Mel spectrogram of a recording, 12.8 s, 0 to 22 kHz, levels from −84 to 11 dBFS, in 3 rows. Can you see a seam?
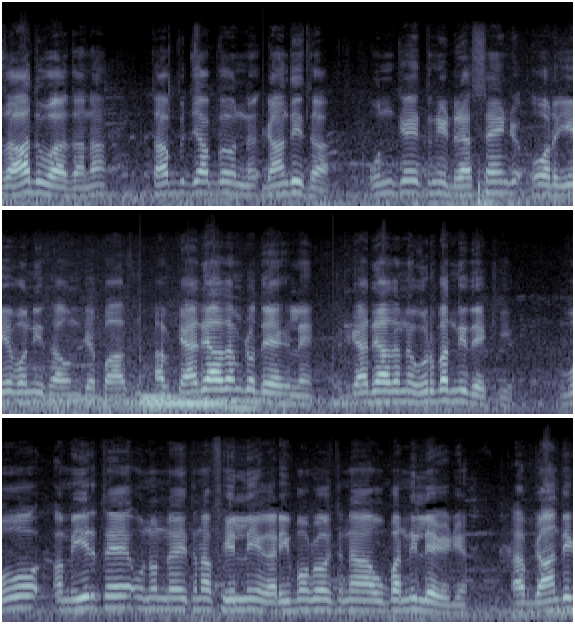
yes; 3 cuts; at 2.0 s, 5.3 s, 6.7 s

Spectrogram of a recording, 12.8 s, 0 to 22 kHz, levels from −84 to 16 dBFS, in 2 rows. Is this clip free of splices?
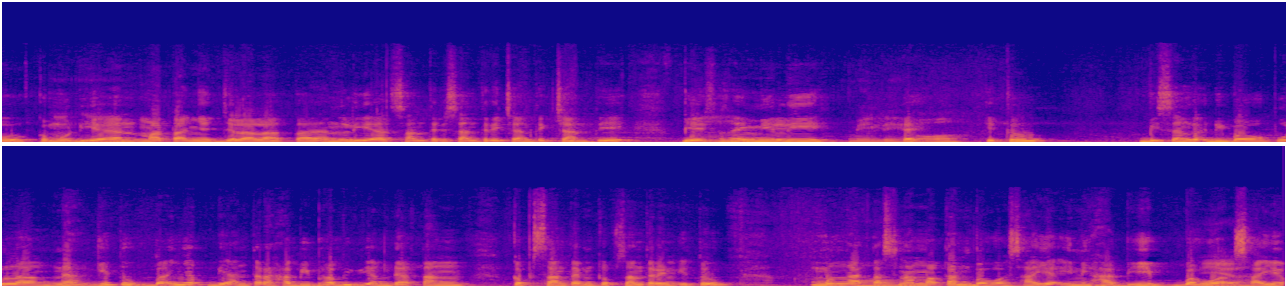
yes; 0 cuts

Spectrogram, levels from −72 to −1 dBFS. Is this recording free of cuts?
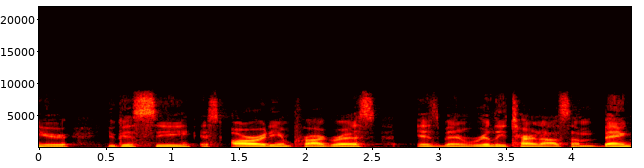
no; 1 cut; at 2.6 s

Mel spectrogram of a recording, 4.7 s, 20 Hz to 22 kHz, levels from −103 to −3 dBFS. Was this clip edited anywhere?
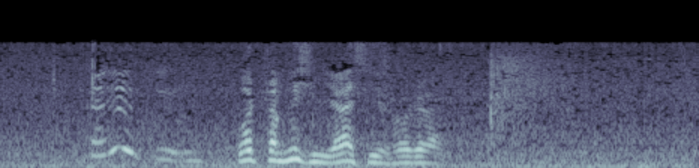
no; 0 cuts

